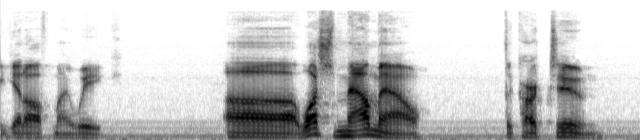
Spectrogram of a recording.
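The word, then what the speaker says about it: Mao Mao: Mau Mau. Okay. Not like meow meow.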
